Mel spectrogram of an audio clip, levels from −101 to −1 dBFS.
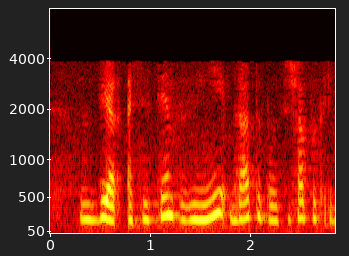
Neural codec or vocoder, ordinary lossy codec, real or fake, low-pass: codec, 16 kHz, 1 kbps, X-Codec, WavLM features, trained on Multilingual LibriSpeech; AAC, 16 kbps; fake; 7.2 kHz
